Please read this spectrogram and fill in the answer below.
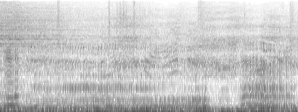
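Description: Two male babirusa sparring face to face, giving low rumbling calls.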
